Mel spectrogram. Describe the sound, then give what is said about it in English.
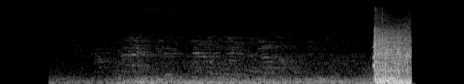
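A flash-bang grenade goes off as FBI agents serve a warrant in Provo, Utah. A stretch of muffled rumbling noise is cut off by one loud, sharp blast that lasts under half a second, followed by silence. “That's the sound of a flash bang, not a gunshot.”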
